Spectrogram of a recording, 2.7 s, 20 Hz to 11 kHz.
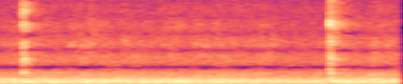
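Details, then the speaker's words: Adjustable asymmetric 30V 5A bench power supply. Two sharp clicks about two seconds apart sound over a steady low hum as the voltage is raised. This is normal relay switching between transformer winding taps. "Esse barulho que dá é uma relé, pessoal. Cada vez que muda o quê? No transformador, os enrolamentos da bobina, né?"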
